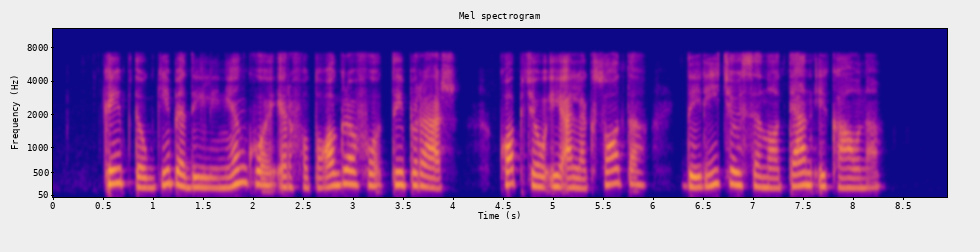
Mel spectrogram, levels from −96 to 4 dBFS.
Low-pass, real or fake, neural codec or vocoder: 7.2 kHz; real; none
